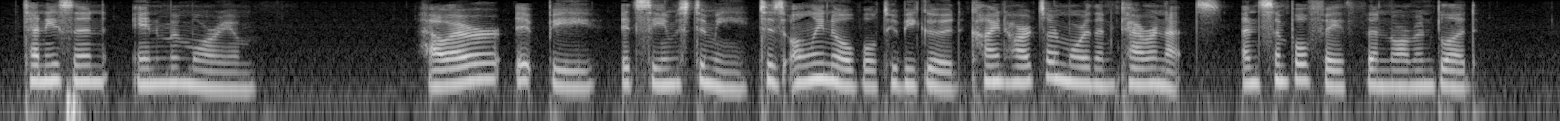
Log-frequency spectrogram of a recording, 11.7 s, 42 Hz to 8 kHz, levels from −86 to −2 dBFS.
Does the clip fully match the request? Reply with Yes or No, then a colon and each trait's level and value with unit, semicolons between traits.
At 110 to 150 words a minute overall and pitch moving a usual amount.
Yes: average, 145 wpm; average, 3.3 semitones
